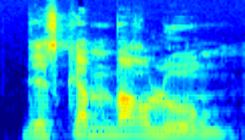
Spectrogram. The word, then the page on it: descambarlons: Provençal; descambarloun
